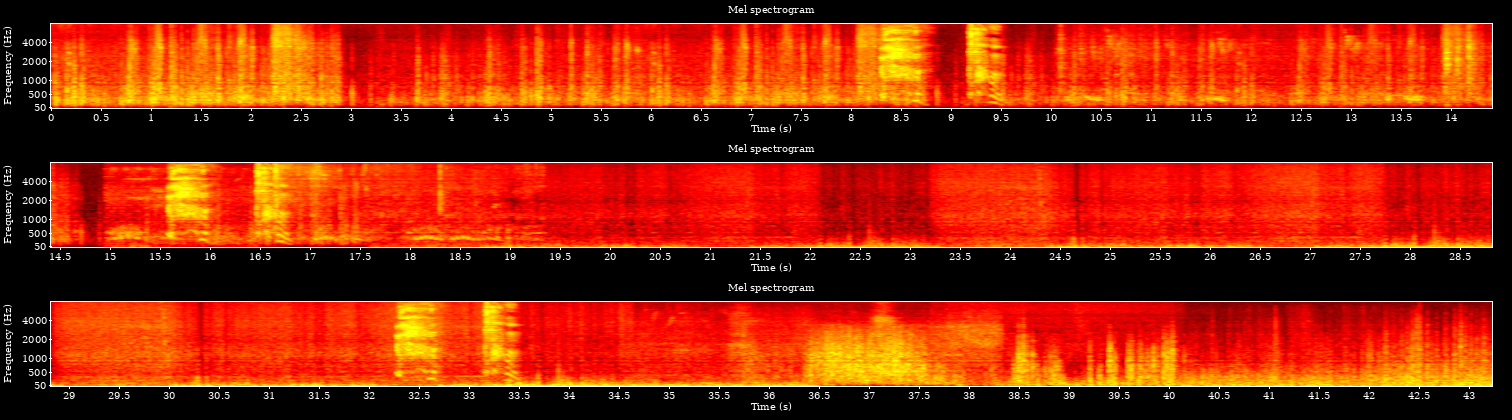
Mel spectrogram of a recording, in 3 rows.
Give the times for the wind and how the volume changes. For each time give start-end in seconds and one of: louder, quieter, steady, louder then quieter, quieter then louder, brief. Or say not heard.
0.0-43.2 quieter then louder.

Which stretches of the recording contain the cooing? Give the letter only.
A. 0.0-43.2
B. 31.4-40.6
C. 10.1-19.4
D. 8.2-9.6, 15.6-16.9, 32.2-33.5
C.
